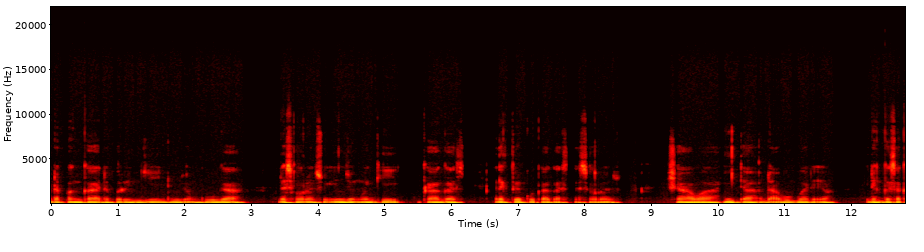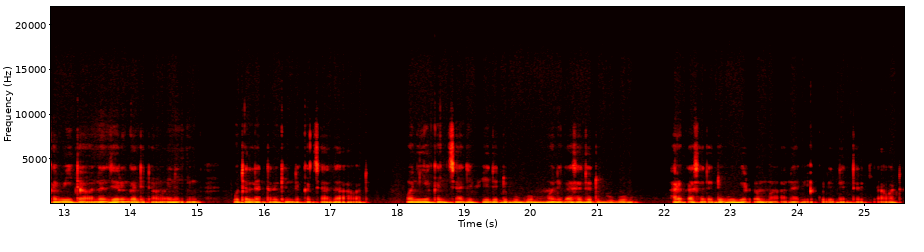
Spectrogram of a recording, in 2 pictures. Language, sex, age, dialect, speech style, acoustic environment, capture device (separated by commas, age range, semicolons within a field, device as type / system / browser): Hausa, male, 18-24, Nigeria - Katsina, happy, silence, mobile / Linux / Chrome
